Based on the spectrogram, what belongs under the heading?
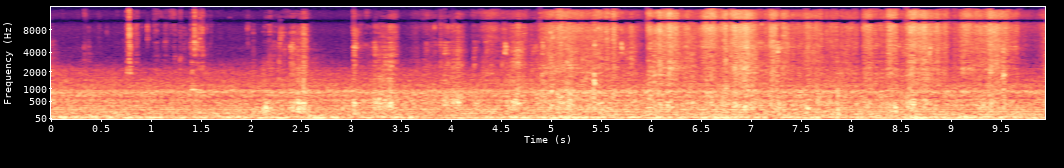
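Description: Quiet chewing with small, irregular clicks and handling noises inside a car cabin, over a low steady hum.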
